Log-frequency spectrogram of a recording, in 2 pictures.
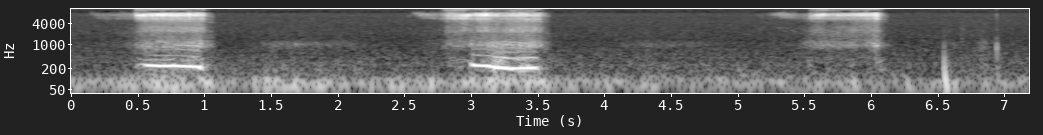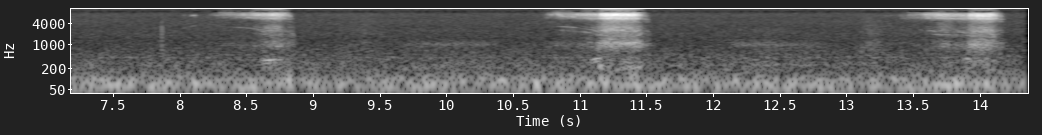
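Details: Domestic cat snoring loudly soon after falling asleep at home: breathy, rasping snores with a low rough buzz, repeating about every two and a half seconds, quiet between breaths.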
